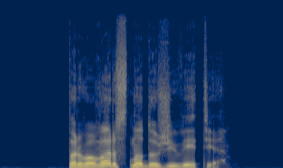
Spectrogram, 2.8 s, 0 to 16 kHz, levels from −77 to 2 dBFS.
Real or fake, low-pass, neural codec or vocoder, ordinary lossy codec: fake; 14.4 kHz; autoencoder, 48 kHz, 32 numbers a frame, DAC-VAE, trained on Japanese speech; none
